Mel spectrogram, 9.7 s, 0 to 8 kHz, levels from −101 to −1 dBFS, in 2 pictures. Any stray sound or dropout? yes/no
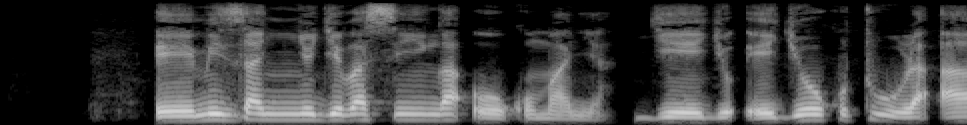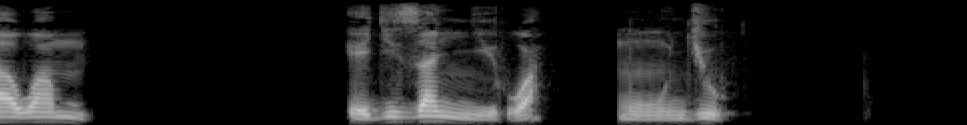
no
